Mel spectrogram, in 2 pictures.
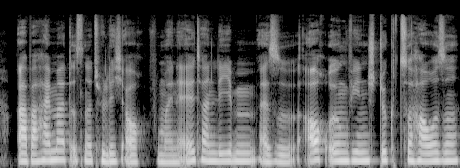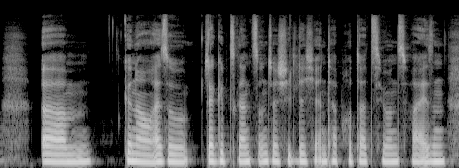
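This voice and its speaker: A woman speaks at a moderate pace and medium pitch in a flat monotone, the sound dry and close with no echo on a very clean recording with a silent background. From Kiel, northern Germany. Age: 20s. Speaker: homeowner renovating a house. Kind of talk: casual chat. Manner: hesitant with many fillers.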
